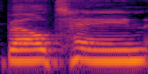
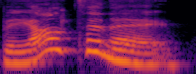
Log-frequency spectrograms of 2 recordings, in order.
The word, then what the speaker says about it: Bealtaine: And it looks like it's pronounced Beltane, and I believe it's pronounced Bealtaine.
